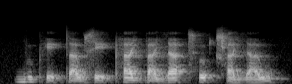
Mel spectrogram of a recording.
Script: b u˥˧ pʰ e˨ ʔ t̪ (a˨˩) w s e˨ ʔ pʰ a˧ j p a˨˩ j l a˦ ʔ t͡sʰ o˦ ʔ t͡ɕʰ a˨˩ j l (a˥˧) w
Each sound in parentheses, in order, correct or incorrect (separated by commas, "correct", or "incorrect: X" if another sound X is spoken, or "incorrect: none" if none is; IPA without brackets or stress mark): correct, incorrect: a˨˦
